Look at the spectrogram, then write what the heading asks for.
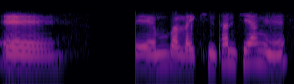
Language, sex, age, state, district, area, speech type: Bodo, female, 45-60, Assam, Kokrajhar, rural, conversation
